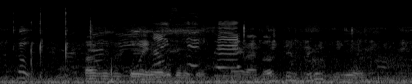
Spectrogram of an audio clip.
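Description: Voices shouting across a youth soccer field, with one high-pitched shout a little after two seconds in, over a steady low outdoor rumble.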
